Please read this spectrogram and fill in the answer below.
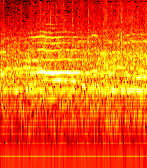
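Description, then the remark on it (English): Chadian victims of Hissein Habre cheer loudly and continuously in the courtroom after the court sentences him to life in prison, a dense wash of overlapping shouts and high-pitched ululating cries that holds steady without pause. “The cheering you hear is Chadian victims of Hissein Habre in the courtroom.”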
